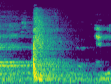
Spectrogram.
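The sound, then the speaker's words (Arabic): One sharp sneeze bursts out partway through, a loud, breathy explosion that quickly trails off, with a faint hum and murmur around it. “رحمك الله رحمك الله”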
